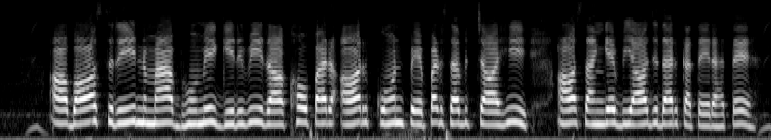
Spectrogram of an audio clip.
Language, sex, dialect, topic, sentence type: Maithili, female, Bajjika, banking, question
